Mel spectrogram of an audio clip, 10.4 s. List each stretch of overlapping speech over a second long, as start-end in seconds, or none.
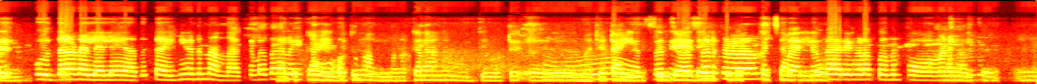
5.8-8.3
